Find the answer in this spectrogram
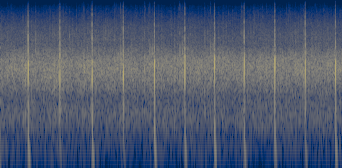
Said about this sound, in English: Come on and clap your hands like you're excited about it.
